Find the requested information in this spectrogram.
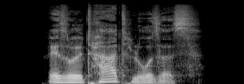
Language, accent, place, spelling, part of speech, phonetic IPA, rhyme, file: German, Germany, Berlin, resultatloses, adjective, [ʁezʊlˈtaːtloːzəs], -aːtloːzəs, De-resultatloses.ogg
- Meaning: strong/mixed nominative/accusative neuter singular of resultatlos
